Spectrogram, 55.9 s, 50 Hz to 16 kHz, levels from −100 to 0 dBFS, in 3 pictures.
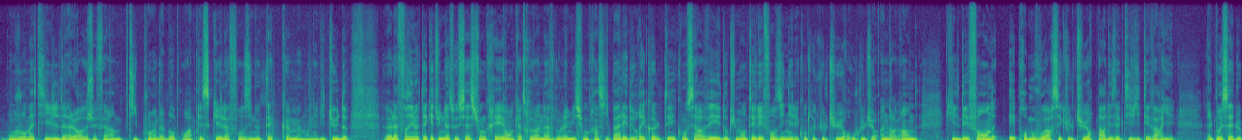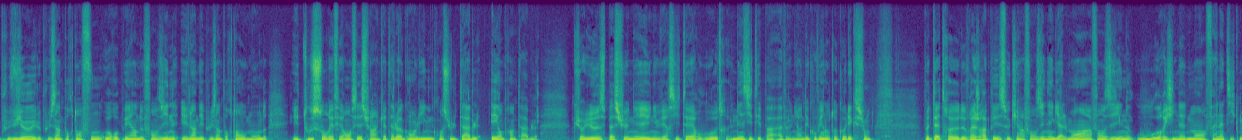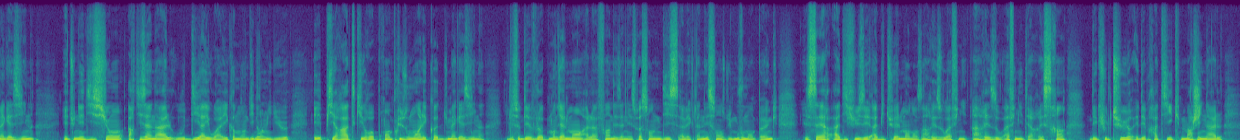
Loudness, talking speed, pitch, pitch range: -19 LUFS, 185 wpm, 125 Hz, 115-145 Hz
